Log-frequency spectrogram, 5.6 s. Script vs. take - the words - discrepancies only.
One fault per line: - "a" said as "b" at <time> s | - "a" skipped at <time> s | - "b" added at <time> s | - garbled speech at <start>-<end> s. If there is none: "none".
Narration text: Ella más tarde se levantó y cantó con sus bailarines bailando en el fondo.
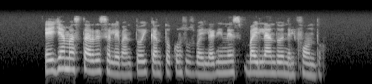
none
